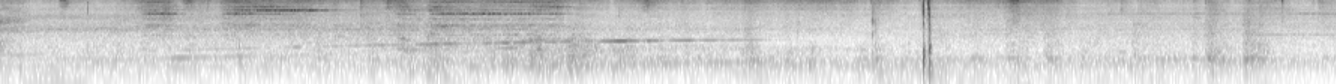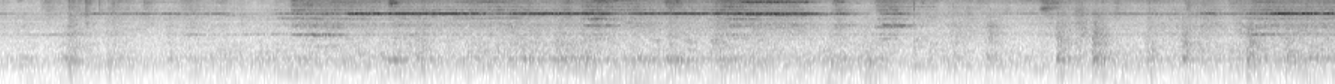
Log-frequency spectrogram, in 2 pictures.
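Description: A London Underground Hammersmith & City line train pulling away, its wheels giving long high-pitched squeals over a continuous rumble of running rails, with occasional clicks and a sharp knock partway through.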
